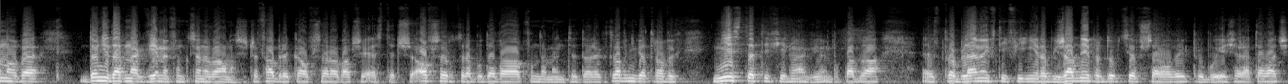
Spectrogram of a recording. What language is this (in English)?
Polish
